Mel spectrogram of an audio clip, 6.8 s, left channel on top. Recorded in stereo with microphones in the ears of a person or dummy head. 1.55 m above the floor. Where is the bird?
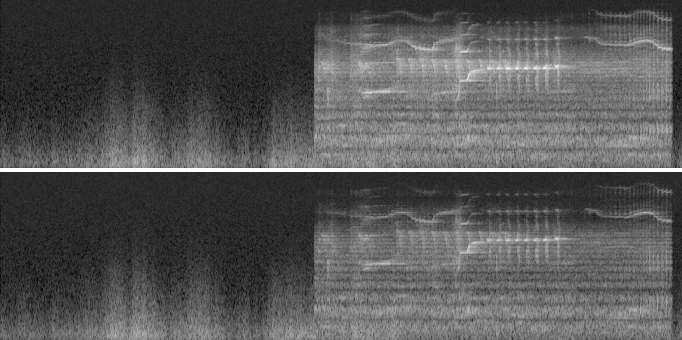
35° left (ahead or behind).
